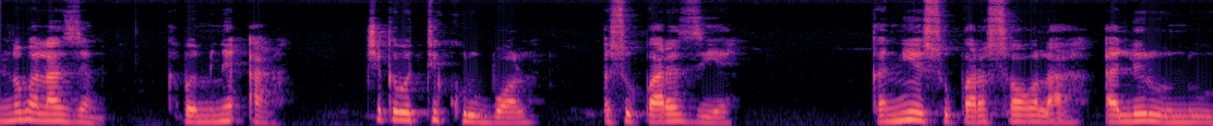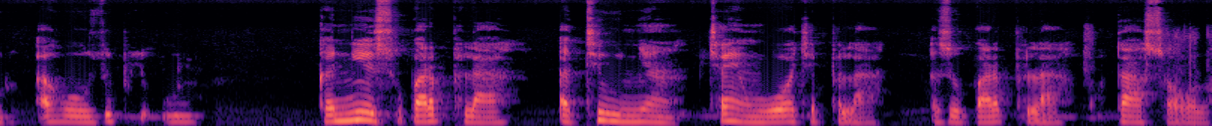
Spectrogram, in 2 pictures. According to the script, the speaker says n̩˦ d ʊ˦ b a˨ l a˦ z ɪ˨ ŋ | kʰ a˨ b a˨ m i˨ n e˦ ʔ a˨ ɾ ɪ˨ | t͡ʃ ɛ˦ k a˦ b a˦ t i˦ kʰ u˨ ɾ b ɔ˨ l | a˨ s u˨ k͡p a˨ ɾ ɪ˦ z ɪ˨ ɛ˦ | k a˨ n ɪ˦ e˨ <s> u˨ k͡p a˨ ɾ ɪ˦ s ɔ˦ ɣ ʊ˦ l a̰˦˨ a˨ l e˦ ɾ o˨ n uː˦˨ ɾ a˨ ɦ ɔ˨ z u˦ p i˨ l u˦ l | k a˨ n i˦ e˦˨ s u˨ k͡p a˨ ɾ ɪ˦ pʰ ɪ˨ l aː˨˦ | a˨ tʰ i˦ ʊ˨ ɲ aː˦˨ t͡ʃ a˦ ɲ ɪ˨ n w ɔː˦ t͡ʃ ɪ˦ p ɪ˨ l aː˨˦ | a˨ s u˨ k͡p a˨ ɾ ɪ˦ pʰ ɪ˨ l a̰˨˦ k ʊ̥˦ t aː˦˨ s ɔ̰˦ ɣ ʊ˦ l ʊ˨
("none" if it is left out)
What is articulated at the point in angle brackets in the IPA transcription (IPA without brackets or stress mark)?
s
